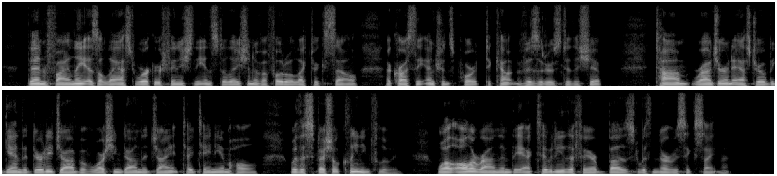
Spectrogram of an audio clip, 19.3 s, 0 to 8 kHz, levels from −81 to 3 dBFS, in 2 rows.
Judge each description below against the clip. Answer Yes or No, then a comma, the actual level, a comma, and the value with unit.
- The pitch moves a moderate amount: No, narrow, 2.3 semitones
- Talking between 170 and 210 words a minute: Yes, average, 175 wpm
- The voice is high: No, low, 105 Hz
